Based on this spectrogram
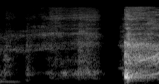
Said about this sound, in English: Coughing. And of course, it's just like the serious allergic reaction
